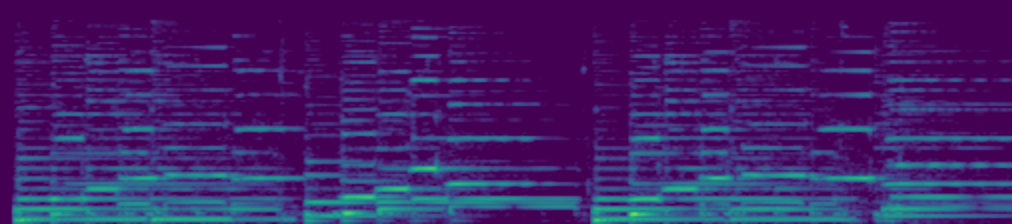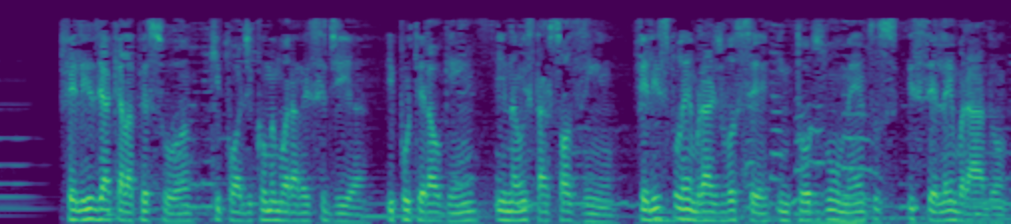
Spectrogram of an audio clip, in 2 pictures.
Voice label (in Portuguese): Masculino, Dia Dos namorados; Telemensagens; Felicidade; Telemensagens 2017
